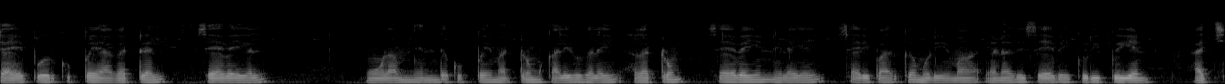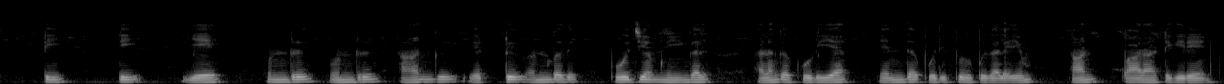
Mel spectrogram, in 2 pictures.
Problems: background sounds at intervals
